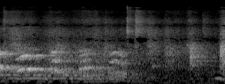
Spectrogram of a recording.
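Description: Newborn Great Dane puppies whimpering in short, high, rapid cries that die away about halfway through, followed by a brief rustle.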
